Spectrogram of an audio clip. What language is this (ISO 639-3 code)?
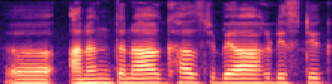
kas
